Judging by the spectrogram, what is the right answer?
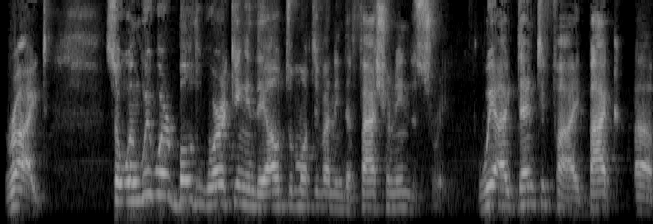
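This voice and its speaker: A man explaining things in an interview as a guest entrepreneur, halting and repeating words as he goes. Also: a little high. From Mexico.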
